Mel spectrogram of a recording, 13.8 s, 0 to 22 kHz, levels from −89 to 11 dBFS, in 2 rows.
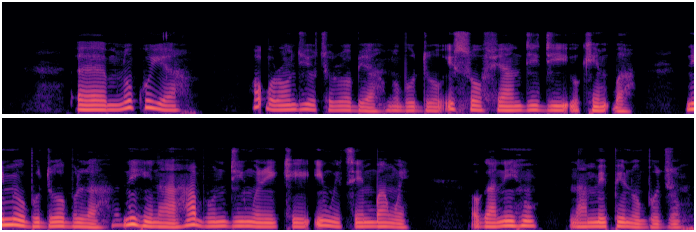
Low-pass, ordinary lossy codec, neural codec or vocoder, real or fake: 7.2 kHz; none; none; real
